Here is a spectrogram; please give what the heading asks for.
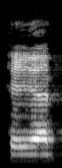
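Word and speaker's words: heir: यर का उत्तराधिकारी उत्तराधिकारी इसमें जो एच है वो क्या है साइलेंट है एच है वो साइलेंट है और इसकी जो साउंड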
